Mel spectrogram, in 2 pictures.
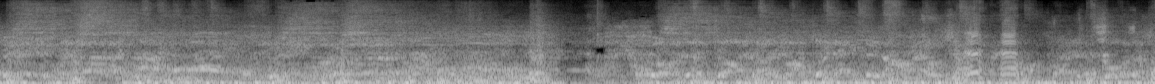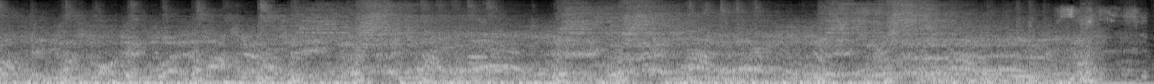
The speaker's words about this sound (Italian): ti facciamo sentire, che abbiamo trovato su YouTube, una versione di te che canti L'uomo tigre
